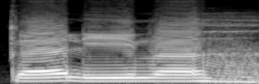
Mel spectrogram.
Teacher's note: کاف زبر کا، لام زیر لی کالی، میم زبر ما کالیما، تا پیش تو کالیماتو، وقف کالیمہ۔ آخر میں گول تا ہوگی تو اس سے ہا ساکنہ میں بدل کر وقف کریں گے، کالیماتو کا وقف ہوگا کالیمہ۔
